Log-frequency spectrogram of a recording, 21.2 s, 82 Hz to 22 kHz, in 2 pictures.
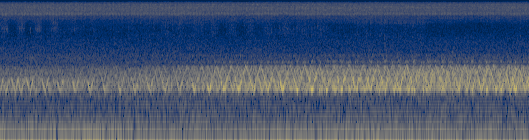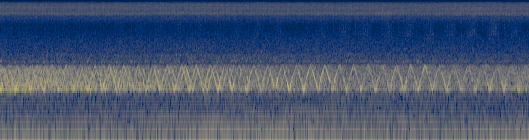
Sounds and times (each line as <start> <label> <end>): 0.0 crickets 21.1
0.0 gentle wind 21.1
